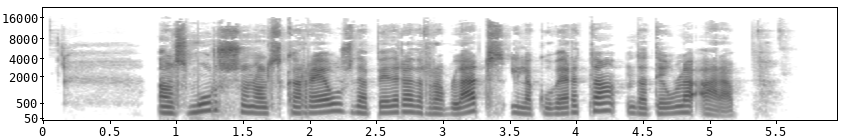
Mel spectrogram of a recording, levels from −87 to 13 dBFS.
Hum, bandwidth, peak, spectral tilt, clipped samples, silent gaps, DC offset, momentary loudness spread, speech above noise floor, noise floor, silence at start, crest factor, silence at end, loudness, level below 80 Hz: none; 16 kHz; -2 dBFS; -1 dB/octave; under 0.1%; none; under 0.1%; 11 LU; 28 dB; -53 dBFS; 0.15 s; 22 dB; 0.5 s; -23 LUFS; -74 dBFS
